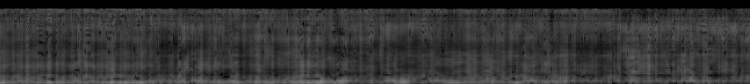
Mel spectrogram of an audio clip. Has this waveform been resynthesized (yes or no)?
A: yes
